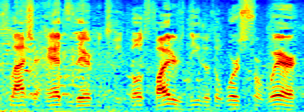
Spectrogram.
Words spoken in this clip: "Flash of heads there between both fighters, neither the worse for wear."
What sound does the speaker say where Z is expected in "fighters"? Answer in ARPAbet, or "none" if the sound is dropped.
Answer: Z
